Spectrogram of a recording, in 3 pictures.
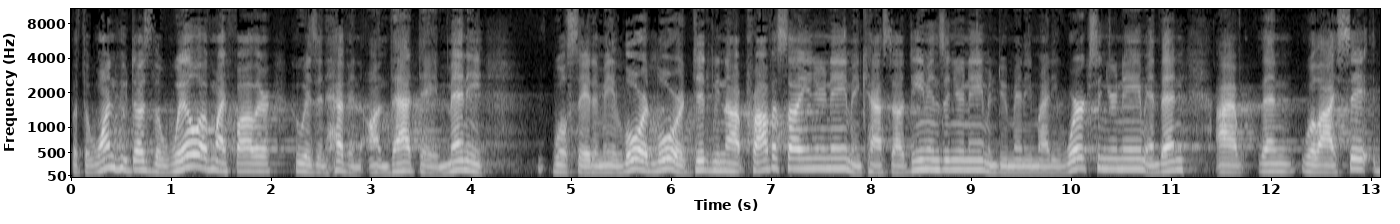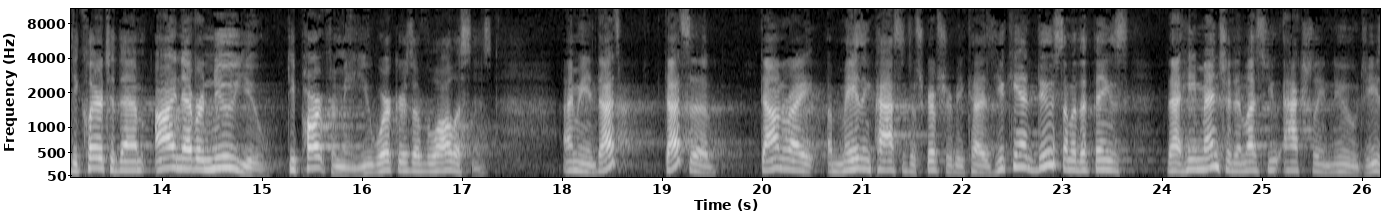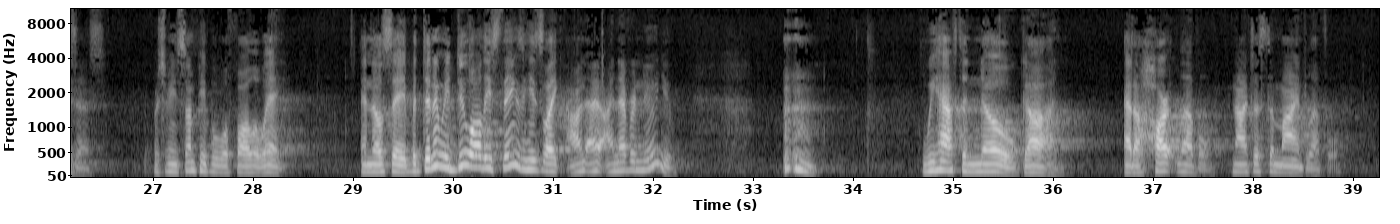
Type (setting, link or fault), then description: setting, large echoing room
